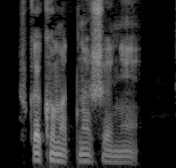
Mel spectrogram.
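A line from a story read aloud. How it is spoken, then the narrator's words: Wary question. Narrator (Russian): спросил он настороженным голосом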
